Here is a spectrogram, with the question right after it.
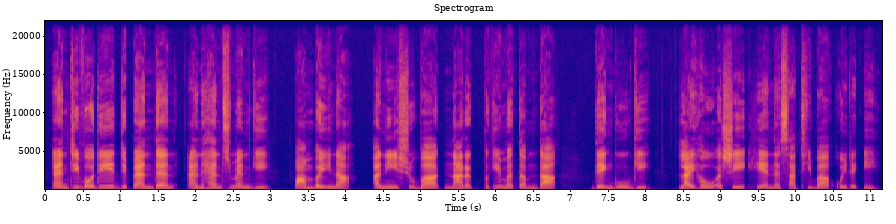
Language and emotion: Manipuri, neutral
